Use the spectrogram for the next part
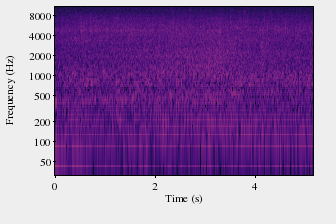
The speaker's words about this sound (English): It's filled in and the creek is now in its pipe, and we have a manhole cover that you can hear the creek sluicing down through its concrete tube.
